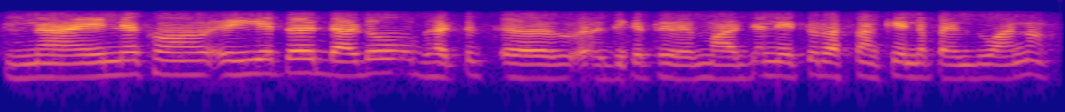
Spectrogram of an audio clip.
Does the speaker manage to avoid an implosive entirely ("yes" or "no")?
no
